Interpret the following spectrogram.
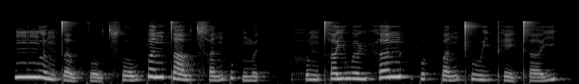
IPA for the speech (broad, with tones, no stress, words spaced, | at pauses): ŋɪ˥ŋlʊ˨ŋ t̪ɐ˨˩w ko˨˩w t͡sʰo˨˥wpɐ˥n t̪aː˧w t͡sʰɐ˨˥npʊ˨k̚ mɵ˨t̚ | hʊ˧ŋt̪ʰɐ˥j wɵ˧ɥ hɐ˥n | pʊ˧k̚pɐ˨˥n t̪ʰuː˨jpʰe˨˩jt̪ʰɐ˨˥j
